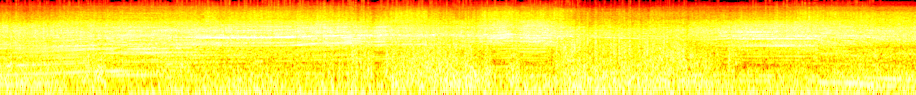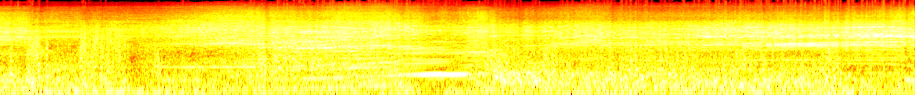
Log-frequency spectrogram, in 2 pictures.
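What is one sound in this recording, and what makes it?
A motorcycle engine roars loudly at high revs, rising and falling as it shifts gears.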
